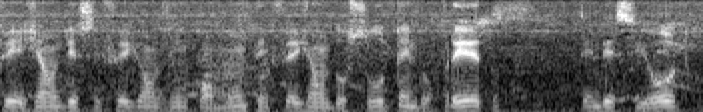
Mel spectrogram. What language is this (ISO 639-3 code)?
por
